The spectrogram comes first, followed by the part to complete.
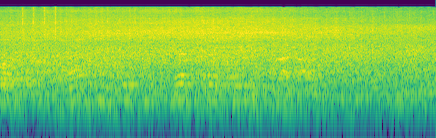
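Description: Indistinct background voices over a steady, even hiss-like noise.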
